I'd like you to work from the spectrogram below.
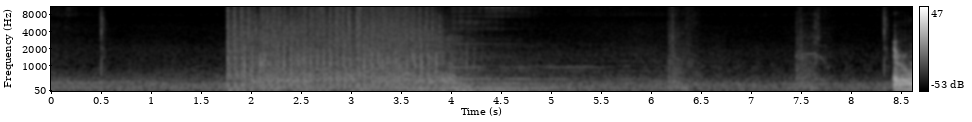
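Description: A chain gun in the video game Menace fires a loud, dense burst lasting about two seconds, then trails off into quieter background ambience with a few faint clicks.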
